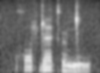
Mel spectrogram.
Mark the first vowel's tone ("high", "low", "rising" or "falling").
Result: high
